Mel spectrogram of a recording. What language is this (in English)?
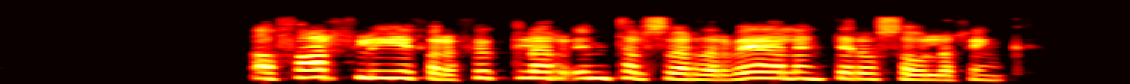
Icelandic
